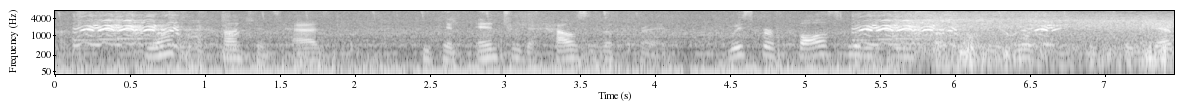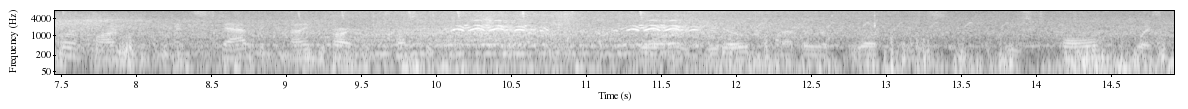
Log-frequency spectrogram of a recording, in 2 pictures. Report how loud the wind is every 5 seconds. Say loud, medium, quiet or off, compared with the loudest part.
quiet, loud, loud.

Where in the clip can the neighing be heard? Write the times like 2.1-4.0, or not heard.
0.1-1.3, 5.3-6.8, 10.1-11.8.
